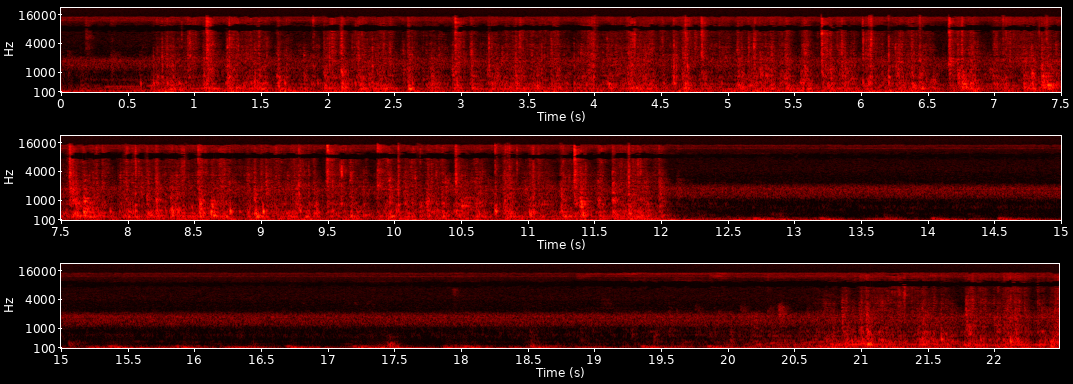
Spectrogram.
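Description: Wet laundry sloshes and tumbles in a washing machine drum.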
